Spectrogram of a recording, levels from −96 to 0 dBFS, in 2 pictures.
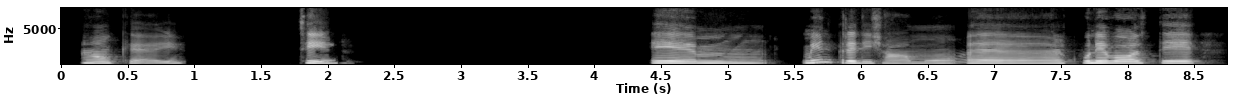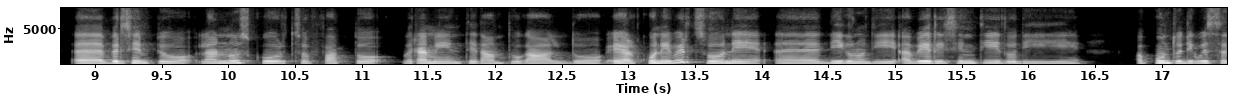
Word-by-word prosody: Ah 230 -2 -3
okay. 200 -3 -10 0.9
Sì. 210 -6 +1 2.4
Ehm, 230 -4 +1 0.3
mentre 290 -2 +1
diciamo, 190 -3 -9
ehm, 200 -1 -3
alcune 240 +5 +3
volte, 245 -1 +1 0.2
ehm, 205 +1 +3
per 230 +2 +6
esempio 220 -2 0
l'anno 230 +3 +1
scorso, 235 -3 -1
ha - - -9
fatto 210 -1 -5
veramente 210 -1 0
tanto 195 +1 -3
caldo 185 0 -2
e 245 -2 +2
alcune 230 +2 +4
persone, 235 - +1
ehm, 205 0 -3
dicono 220 0 +1
di 205 0 -3
aver 225 +3 +6
risentito 225 -1 -1
di 195 -1 -7 0.4
appunto 230 +2 +5
di 225 0 0
questa 240 -2 +1
215 Hz, 105 wpm, -21 LUFS, 205-235 Hz, 2.4 s, per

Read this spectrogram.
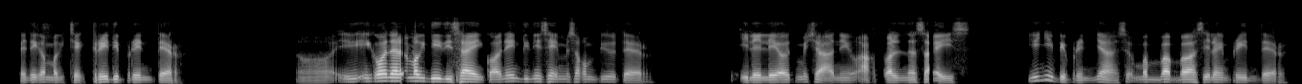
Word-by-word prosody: puwede 105 +2 -3
kang 115 -2 -2
mag 100 - -4
check, 100 -6 -3
3D 125 +1 +3
printer. 105 -4 -2 1.1
Oo, 85 +1 -12
i 135 +3 -5
ikaw 160 +3 +6
na 160 - +10
lang 160 - +4
magde-design 135 -6 +4
kung 115 +1 +2
ano 140 - 0
yung 145 - -2
dinesign 130 0 -4
mo 125 - -11
sa 125 0 -5
computer, 115 -6 -6 0.9
ile-layout 110 0 +2
mo 120 0 -10
siya 90 -1 +1
ano 100 - -11
yung - - -10
aktuwal 105 -1 0
na 105 - -1
size, 95 -3 -2 0.6
yun 170 +4 -5
yung 185 - -5
ipi-print 100 -4 -5
niya, 95 -7 -1
so - - -10
ma - - -5
magbabase 115 0 +2
lang 110 -3 -4
printer, 85 -4 -6
115 Hz, 165 wpm, -22 LUFS, 100-125 Hz, 1.1 s, na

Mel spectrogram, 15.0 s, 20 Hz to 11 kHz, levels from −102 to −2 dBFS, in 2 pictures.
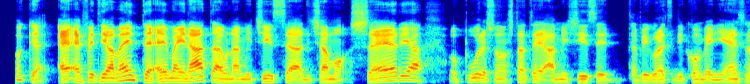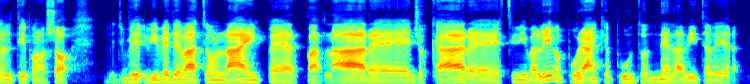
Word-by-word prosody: Okay, - - -5
e - - +7
effettivamente 135 +3 +4
è 120 - +5
mai 125 -1 +4
nata 165 +1 +5
un'amicizia 110 0 -1
diciamo 100 +1 -3
seria, 160 +7 +3 0.3
oppure 135 0 -6
sono 110 -2 -8
state 110 +1 -3
amicizie 105 - -4
tra - - -12
virgolette 105 +2 -4
"di 100 - -9
convenienza", 105 +1 -4
del 95 -1 -7
tipo 105 -3 -8
non 85 -1 -7
so, 85 - -4 0.4
vi - - -27
g 100 0 -7
vi 100 0 -5
vedevate 100 0 0
online 95 0 +2
per 90 -2 -3
parlare, 95 -3 +2
giocare, 95 -2 0
finiva 95 0 -8
lì 175 - +2
oppure 120 -10 -4
anche 110 0 0
appunto, 105 -3 -11
nella 100 0 -6
vita 95 -1 -8
vera? 90 -4 -9
105 Hz, 150 wpm, -24 LUFS, 95-115 Hz, 0.4 s, e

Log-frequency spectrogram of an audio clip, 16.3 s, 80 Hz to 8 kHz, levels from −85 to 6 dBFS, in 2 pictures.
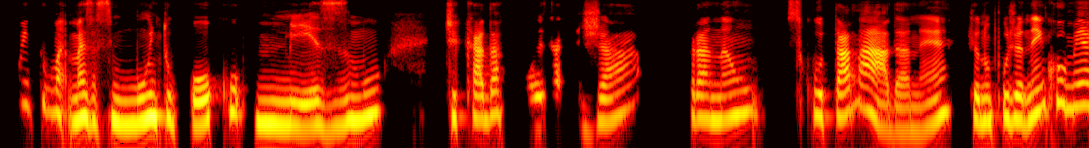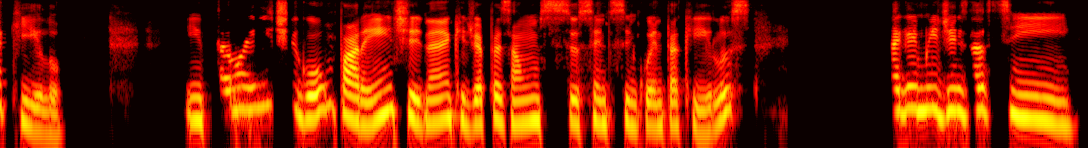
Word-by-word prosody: muito 310 -3 -11
ma 235 -2 -2
mas 205 +2 +4
assim 185 +2 -1
muito 195 +4 +5
pouco 200 +8 +1
mesmo 170 +4 +1 0.5
de 210 - -1
cada 210 +2 0 0.2
coisa, 200 +3 -5
já 190 - -4 0.4
pra 205 -1 0
não 220 +6 -2 0.2
escutar 215 0 0
nada, 240 - +3
né? 155 +9 -3 0.2
Que 200 - -1
eu - - 0
não 190 - +1
podia 205 0 +1
nem 220 +8 +3
comer 305 -1 -1
aquilo. 140 - -4 0.9
Então 235 +6 -2
aí 270 +2 -3
chegou 215 -3 +2
um - - -8
parente, 205 +1 +4
né, 180 +3 +2
que 205 -2 -3
devia 175 0 +2
pesar 180 -2 -1
uns 190 +2 0
seus 180 -2 -3
150 165 -3 -3
quilos, 165 - -3 1.1
pega 250 +1 +2
e 270 - +2
me 260 0 +3
diz 250 +2 +2
assim: 205 -8 0
200 Hz, 150 wpm, -23 LUFS, 175-235 Hz, 1.1 s, muito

